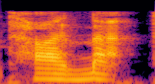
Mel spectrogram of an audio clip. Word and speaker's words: Tiamat: It's spelled T-I-A-M-A-T. It's probably Tiamat. Okay? Tiamat.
